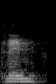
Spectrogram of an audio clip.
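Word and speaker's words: Pnin: to naov this is I think it's pronounced pin presumably uh Professor Timothy panin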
